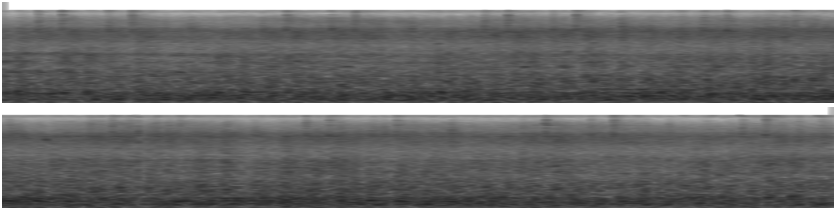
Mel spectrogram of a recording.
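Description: KRL commuter electric multiple unit passing close by, a loud steady running noise of its wheels on the rails as the carriages go past.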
